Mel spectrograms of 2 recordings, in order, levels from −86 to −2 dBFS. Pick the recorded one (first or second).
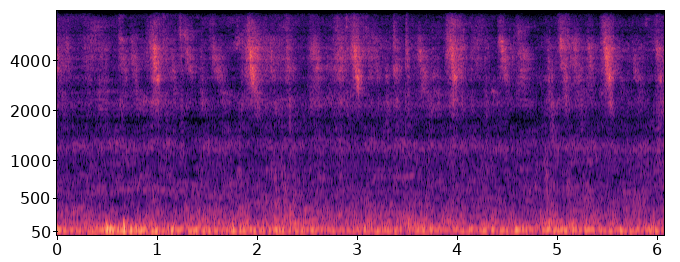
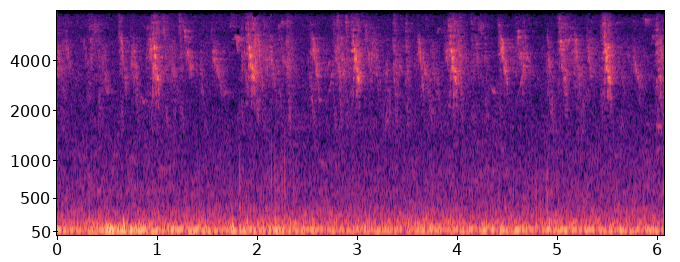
second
